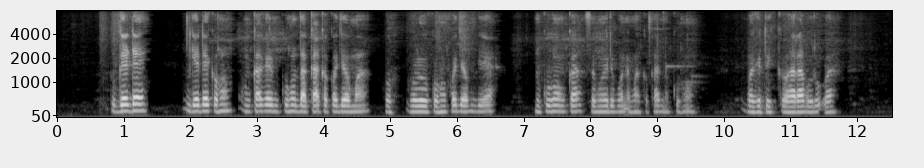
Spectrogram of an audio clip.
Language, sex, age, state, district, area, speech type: Santali, male, 45-60, West Bengal, Jhargram, rural, spontaneous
